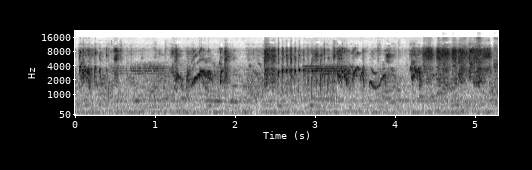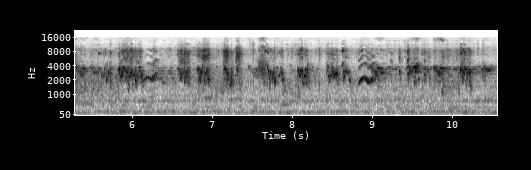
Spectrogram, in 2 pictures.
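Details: Several Australian budgies chatter in the morning with raspy squawks, buzzy warbles and wavering whistles, a continuous overlapping flock sound over a low hum.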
